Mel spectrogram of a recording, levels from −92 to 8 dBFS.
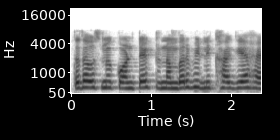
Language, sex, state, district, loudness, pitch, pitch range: Hindi, female, Jharkhand, Palamu, -13 LUFS, 280 Hz, 270-290 Hz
